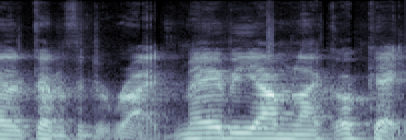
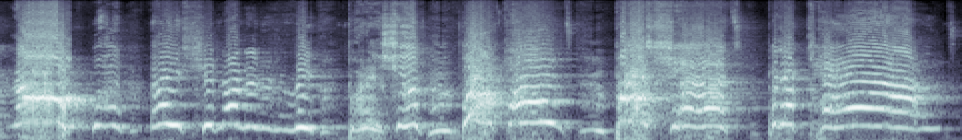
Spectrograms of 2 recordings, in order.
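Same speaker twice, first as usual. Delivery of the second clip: very high, loud, squeaky panic; cartoonish high-pitched dithering; Brainy panicking; 6 dB louder than usual. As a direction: torn and flailing, pitched way up. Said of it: "Brainy's like".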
